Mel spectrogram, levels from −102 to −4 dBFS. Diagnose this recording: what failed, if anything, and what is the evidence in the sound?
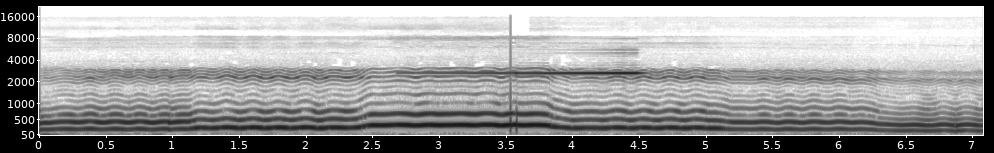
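Damaged data in a compressed stream, at 0.93 to 0.98 s, 3.53 to 3.59 s and 6.83 s: a storage or codec fault. Each brief disturbance in the music marks corrupted frames that the decoder misreads, after which it loses sync and resumes at the next frame header.

Loudspeaker feedback squeal, from 2.67 to 4.60 s: an analogue acoustic loop. A steady 2.7 kHz tone swells over roughly two seconds to about 5 dB above the music, because the microphone re-amplifies its own loudspeaker with loop gain above one at that frequency.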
